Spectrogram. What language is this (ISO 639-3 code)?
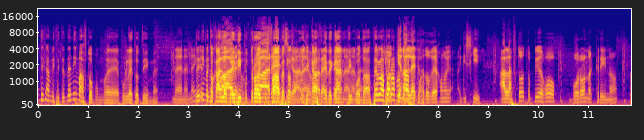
ell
